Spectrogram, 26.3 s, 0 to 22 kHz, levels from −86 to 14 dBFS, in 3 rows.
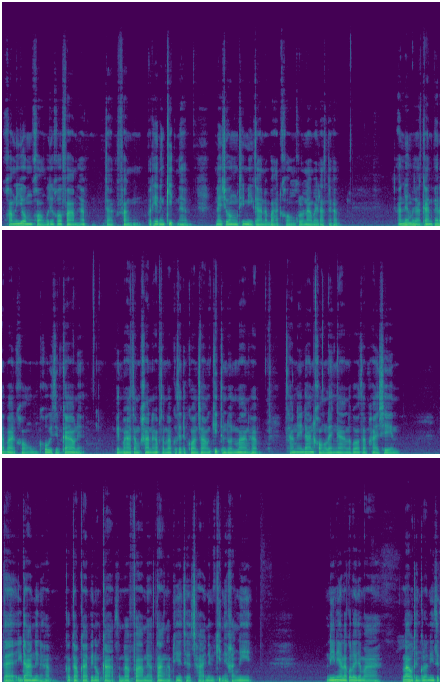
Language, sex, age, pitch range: Thai, male, 20-39, 100-115 Hz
